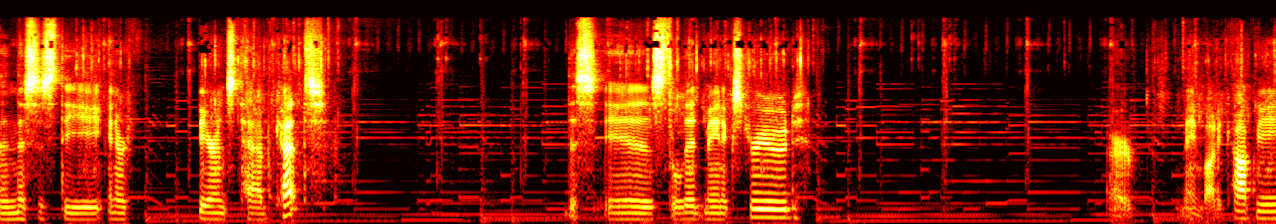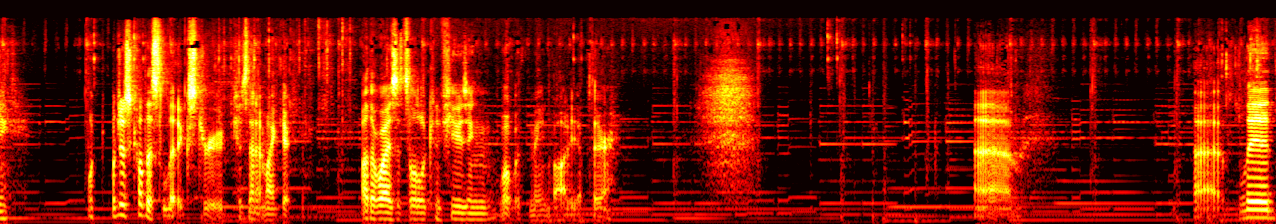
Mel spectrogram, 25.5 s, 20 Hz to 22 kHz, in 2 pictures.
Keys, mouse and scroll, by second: 0.8-3.7 typing, 4.4 click, 6.2-8.6 typing, 9.1 click, 10.6-13.0 typing, 13.6 click, 15.9 shift+BackSpace, 16.2 Return, 18.5 click, 21.0 click, 21.8 click, 23.5-25.5 typing.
